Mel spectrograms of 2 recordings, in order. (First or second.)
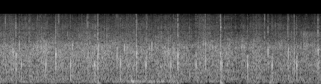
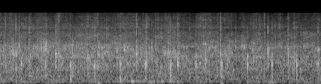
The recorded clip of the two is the first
